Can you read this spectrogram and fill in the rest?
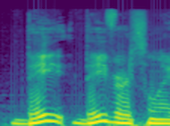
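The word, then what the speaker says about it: Deyverson: E se no início do ano foi Breno Lopes, desta vez foi o De Daverson, é assim que pronuncia, né? Exatamente.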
